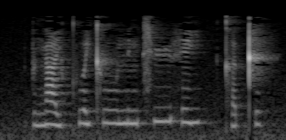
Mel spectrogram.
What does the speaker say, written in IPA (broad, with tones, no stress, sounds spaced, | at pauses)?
p ɪ˨˥ ŋ aː˨ j kʷʰ ɐ˧ j kʰ uː˧ n̪ ɪ˧ ŋ t͡sʰ yː˥ h e˥ j | kʰ ɐ˨ t̚ kʰ ɪ˥ k̚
